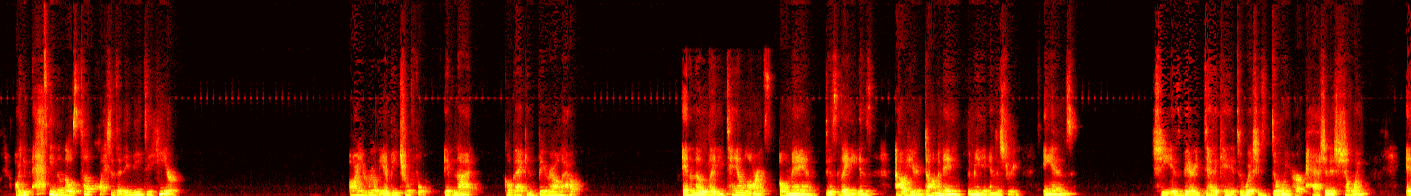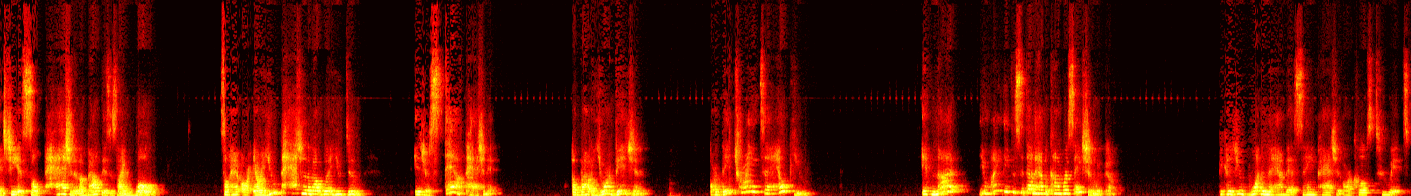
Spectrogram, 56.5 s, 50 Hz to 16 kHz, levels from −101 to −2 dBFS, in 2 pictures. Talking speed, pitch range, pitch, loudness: 120 wpm, 155-250 Hz, 200 Hz, -19 LUFS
